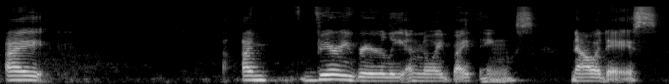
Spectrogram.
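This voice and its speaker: A woman instructor casually chatting on a livestream, a bit hoarse as she loses her voice, thinking aloud with lots of fillers. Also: lowish voice, steady tone, slow pace, darkish tone. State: slightly hoarse, losing her voice. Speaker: online instructor.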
